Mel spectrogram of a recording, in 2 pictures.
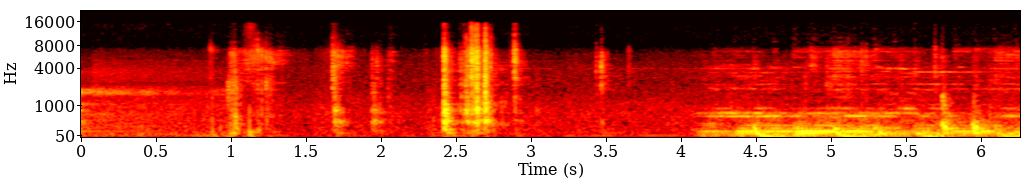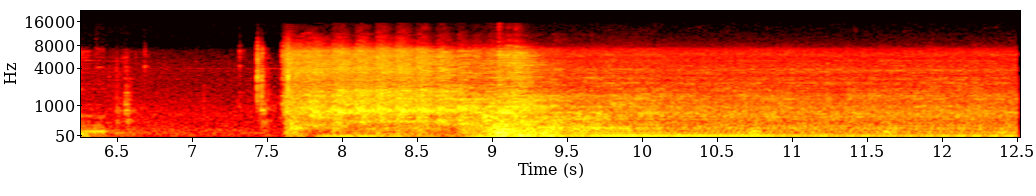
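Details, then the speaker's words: Opel Astra H 1.7 CDTI diesel after turbocharger replacement, warming up before a test drive: some clatter from handling, then it fires and settles into a steady, even idle with no whistle or rattle from the turbo; engine fine. "The engine is working fine, we don't have any noises."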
